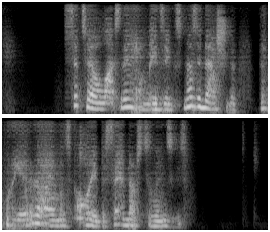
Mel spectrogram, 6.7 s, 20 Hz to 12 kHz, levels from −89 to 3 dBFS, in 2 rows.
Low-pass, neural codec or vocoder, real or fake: 10.8 kHz; codec, 44.1 kHz, 0.9 kbps, DAC; fake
